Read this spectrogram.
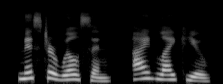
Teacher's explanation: Notice the rising intonation on Mr. Wilson, which is used to address someone.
